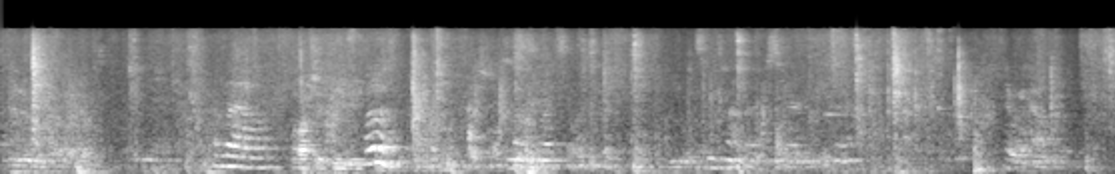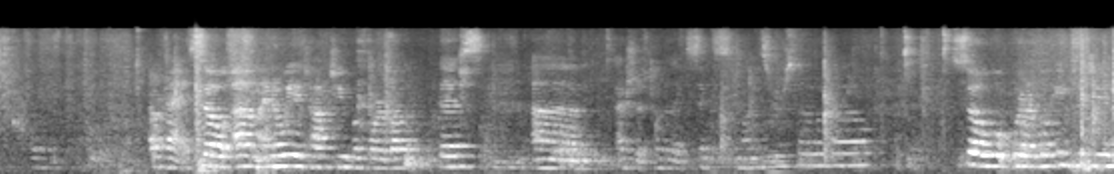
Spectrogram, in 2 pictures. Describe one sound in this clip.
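A young woman speaks calmly in a room.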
